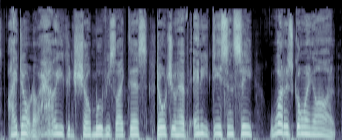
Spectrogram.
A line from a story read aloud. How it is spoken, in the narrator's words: The lady then screamed at the top of her lungs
